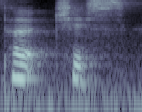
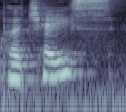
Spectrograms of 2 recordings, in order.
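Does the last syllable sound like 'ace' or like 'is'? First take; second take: is; ace. First: The last syllable sounds like 'is'. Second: The last syllable sounds like 'ace'. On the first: The speaker calls it right. "Imagine it's an is at the end" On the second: The speaker calls it wrong. "rather than ace. So it's not purchase"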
